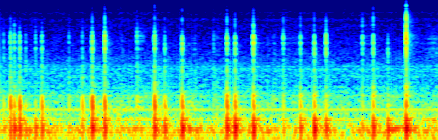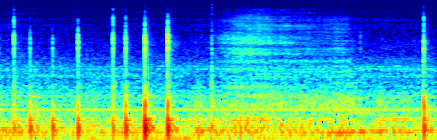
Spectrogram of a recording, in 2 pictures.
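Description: Long painted nail tips tap rapidly and irregularly on a large, solid, dark laminated tabletop. Each tap is a short, dull knock with a low body and a brief click on top, dying away almost at once. Toward the end, a soft, bright scratchy hiss briefly rises between the taps.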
